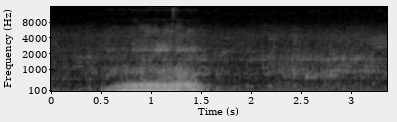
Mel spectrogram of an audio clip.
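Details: Snoring likened to a water buffalo's: a single loud, low, rattling snore on breathing in, about one second long, then quiet breathing; snoring.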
